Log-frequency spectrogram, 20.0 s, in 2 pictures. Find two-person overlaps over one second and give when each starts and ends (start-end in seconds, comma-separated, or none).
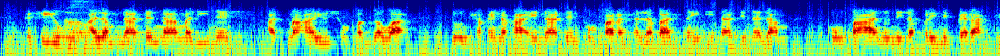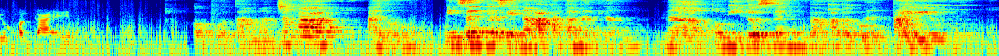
none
